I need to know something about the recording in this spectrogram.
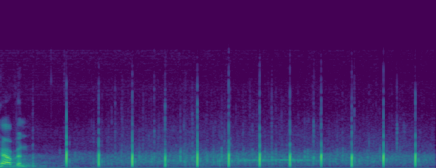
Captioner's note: applause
